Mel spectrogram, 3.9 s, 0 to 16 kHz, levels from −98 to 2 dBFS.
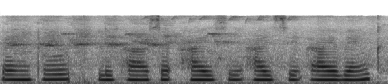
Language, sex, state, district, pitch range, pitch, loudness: Assamese, female, Assam, Sonitpur, 195-205 Hz, 200 Hz, -13 LUFS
